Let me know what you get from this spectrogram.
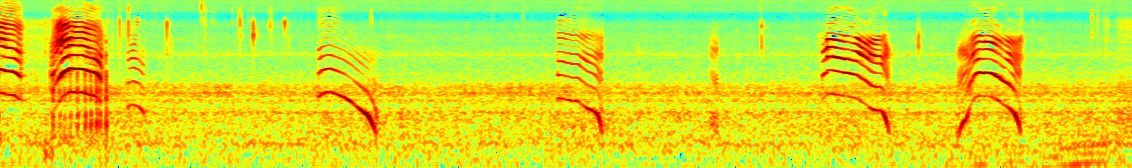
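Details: Rescued baby kitten that wanders off from its carer and comes right back to be stroked, giving high arched harmonic meows in scattered bursts, some short and overlapping near the start, with soft room noise between.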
